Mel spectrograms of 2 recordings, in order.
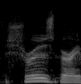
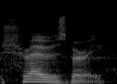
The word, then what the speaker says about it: Shrewsbury: And I thought it was Shrewsbury, but the British pronounce it Shrewsbury.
